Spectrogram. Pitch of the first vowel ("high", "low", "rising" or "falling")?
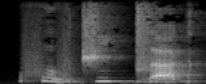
falling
